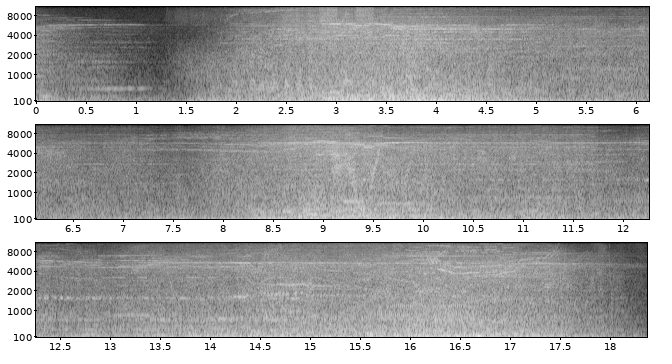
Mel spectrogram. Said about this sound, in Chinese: 我们刚刚听到的《Ocean》是，呃，Justin Bennett 一九九二年同名的双屏影像作品，啊，他做了一个双屏的影像作品，其中的这个声音的部分，呃，使用的是无线电短波的一种转换器，他把无线电转短波转换成的这个声音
